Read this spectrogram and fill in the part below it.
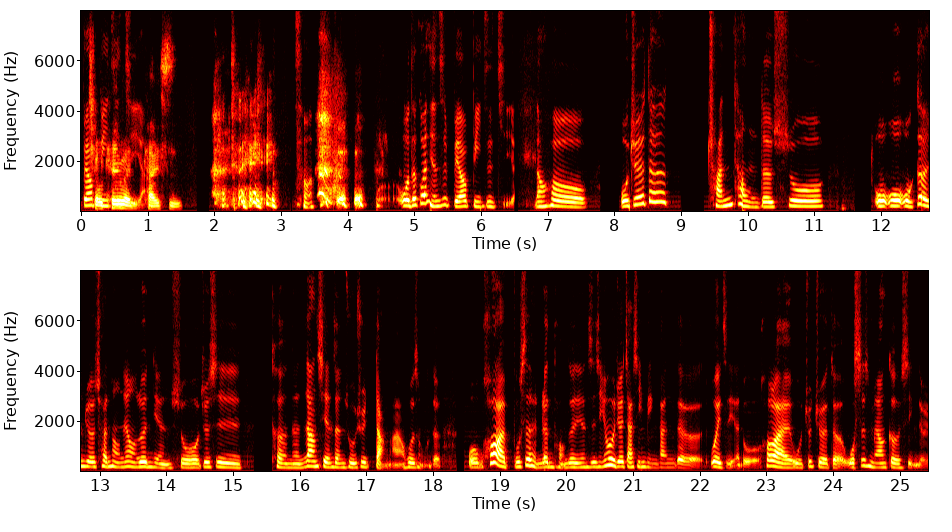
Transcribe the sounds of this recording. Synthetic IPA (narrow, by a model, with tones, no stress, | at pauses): pu˧˦jɑ˥˩˧o˧i˥e˦ɪwə˨˦ḭ˨kʰa˦ɪs̩˥˩ | t̪e˥ | sə˨˩mə˨˩ | wɔ˨˩d̪ə˦kwa˥˦nt̪jɛ˧˥nʂ̬ɻ̩˥˩pu˨jɑ˥˩ʊpi˥t͡sɹ̩˥˩t͡ɕḭ˨˩a̰˨˩ | na˧˥nxo˥˩ʊ | wɔ˨˩t͡ɕɥɛ˧˦˥d̪ə˨ | ʈ͡ʂʰwa˧˦˥nt̪ʰo˨˩ŋd̪ə˨ʂwɔ˥ | wɔ˨˩wɔ˨˩wɔ˨˩kɤ˥˩ɻə˧˥nt͡ɕɥɛ˧˥d̪ə˧ʈ͡ʂʰwa˧˦nt̪ʰo˨ŋə˧na˥˩o˨˩ŋlwə˥˩nt̪jɛ˨˩nʂwɔ˥t͡ɕjo˥˧ʊʂɻ̩˥˩ | kʰɤ˨˩nə˧˦ŋɻɑ˥˩ŋɕjɛ˥nʂə˧˥nʈ͡ʂʰu˥t͡ɕʰy˥˩t̪ɑ̰˨˩ŋa̰˨xwɔ˥˩ʂ̬ə˨˩mə̰˩d̪ə˩ | wɔ˨˩xo˥˩ʊla˧˥ɪpu˧˦ʂɻ̩˥˩xə˨˩nɻə˥˩nt̪ʰo˧˥ŋd̪əɤ˥˧t͡ɕʰjɛ˥˧nʂ̬ɻ̩ʰ˩i˨i˥˩wɥɛ˧də˧t͡ɕja˧˥ɕi˥ŋpi˧˥ŋka˥˦nd̪ə˨we˥˩ɪd͡z̩˨ḭ˨jɛ̰˧˥nwɔ̰˨˩xo˥˩ʊla˧˥ɪwɔ˨˩t͡ɕjo˥˩ʊt͡ɕɥɛ˧˥d̪ə̰˧wɔ˨˩ʂɻ̩˥˩ʂ̬ə˨˩mə˦jɑ˥˧ŋkɤ˥˧ɕi˥˩ŋd̪ə̰˩ɻ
